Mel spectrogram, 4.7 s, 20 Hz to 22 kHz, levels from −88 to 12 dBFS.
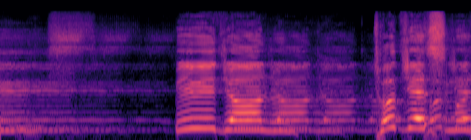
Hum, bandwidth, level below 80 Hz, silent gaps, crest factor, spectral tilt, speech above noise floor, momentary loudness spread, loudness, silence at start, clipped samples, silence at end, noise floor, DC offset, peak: none; 16 kHz; -70 dBFS; none; 20 dB; -0.5 dB/octave; 34 dB; 22 LU; -21 LUFS; 0 s; under 0.1%; 0 s; -55 dBFS; under 0.1%; -4 dBFS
